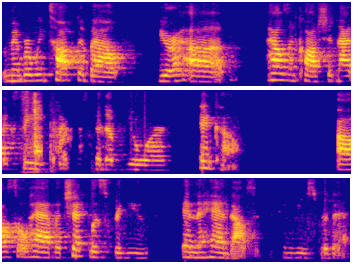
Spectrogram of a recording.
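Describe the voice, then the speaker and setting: A woman at medium pitch keeps her intonation fairly even while her loudness swings widely, with long, frequent pauses. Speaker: workshop trainer. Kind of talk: online workshop presentation. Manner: fast.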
